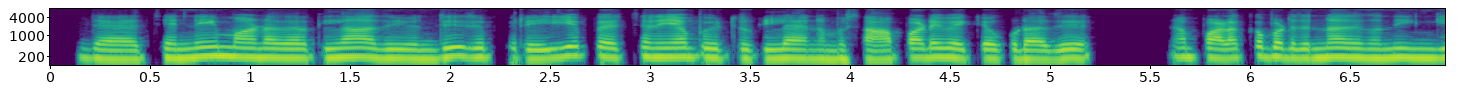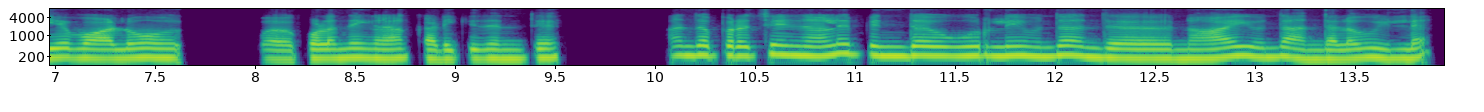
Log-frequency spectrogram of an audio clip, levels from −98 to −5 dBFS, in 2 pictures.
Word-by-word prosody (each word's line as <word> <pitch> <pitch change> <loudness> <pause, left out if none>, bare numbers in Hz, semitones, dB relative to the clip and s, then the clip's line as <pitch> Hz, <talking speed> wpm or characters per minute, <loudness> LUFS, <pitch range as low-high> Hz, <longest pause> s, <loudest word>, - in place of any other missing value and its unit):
இந்த 180 -1 -2 0.3
சென்னை 185 +3 +1
மாநகரத்துலாம் 185 0 +1
அது 175 - 0
வந்து 165 +3 -1
இது 190 -1 0
பெரிய 175 +5 +1
பிரச்சனையா 195 0 +1
போயிட்டுருக்கு 175 -2 -2
இல்ல. 175 0 +2
நம்ம 165 0 -1
சாப்பாடே 185 +4 +2
வைக்கக் 175 -1 -1
கூடாது. 165 0 +1 0.5
நான் 195 0 -4
பழக்கப்படுதுன்னா, 185 0 +1
அதுங்க 185 -2 +1
வந்த 185 - +1
இங்கே 185 +1 +1
வாழும், 180 +2 +2 0.5
வ 165 - -2
குழந்தைங்க 175 +1 +1
எல்லாம் 180 +2 -2
கடிக்குதுன்னு 170 +2 -1 0.6
அந்தப் 225 0 -1
பிரச்சனயினால, 220 0 +1
இப்ப 240 -1 -3
இந்த 215 +1 +1 0.2
ஊர்லயும் 220 0 +1
வந்து 220 +3 0
அந்த 190 -2 +1 0.4
நாய் 180 +5 +1
வந்து 200 +1 0
அந்த 165 0 -2
அளவு 180 +3 0
இல்ல. 175 +1 0
185 Hz, 155 wpm, -22 LUFS, 175-195 Hz, 0.6 s, இல்ல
